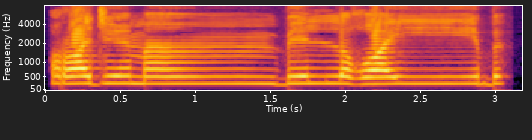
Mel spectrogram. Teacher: با حروف القلب میں سے ہے اور قلب کا معنی ہے بدل دینا، تو ہم یہ تنوین کو میم میں بدل کے اور غنہ کے ساتھ یہ حکم کو ادا کریں گے · کیونکہ غین حروف تفخیم میں سے ہے تو ہم یہ حرف کو موٹی آواز میں پڑھیں گے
